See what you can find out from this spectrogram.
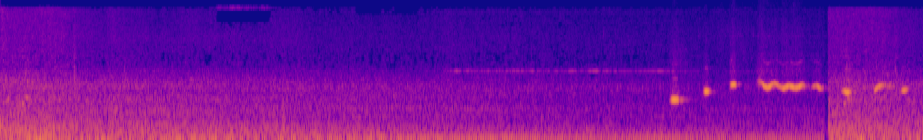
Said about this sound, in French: Vous sifflez faux, jeune homme.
